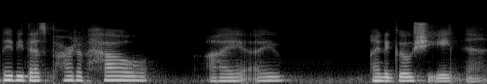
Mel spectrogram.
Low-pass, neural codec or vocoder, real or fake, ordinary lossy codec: 7.2 kHz; codec, 16 kHz, about 1 kbps, DyCAST, with the encoder's durations; fake; AAC, 48 kbps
